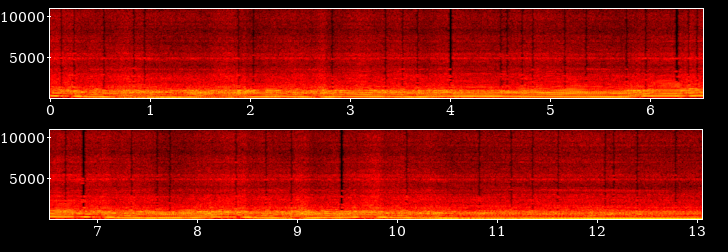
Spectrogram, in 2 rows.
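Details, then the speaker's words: 1981 Yamaha XJ750 Seca inline-four, first run in years after carburetor work: clean note climbing and falling smoothly through repeated revs, then steady idle; healthy. "man i forgot how much i love that four-cylinder song all right she's rolling gonna be a good day tater"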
